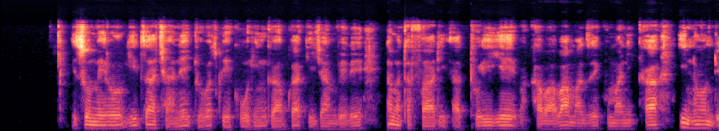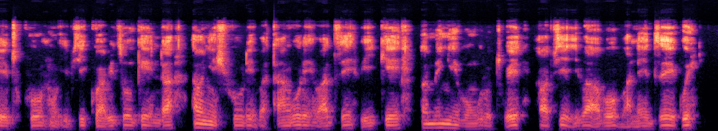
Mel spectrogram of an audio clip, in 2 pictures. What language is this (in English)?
Rundi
